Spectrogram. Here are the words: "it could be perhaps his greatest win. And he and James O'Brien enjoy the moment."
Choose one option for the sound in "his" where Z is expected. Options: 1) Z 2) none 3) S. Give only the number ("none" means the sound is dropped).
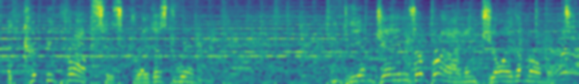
1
